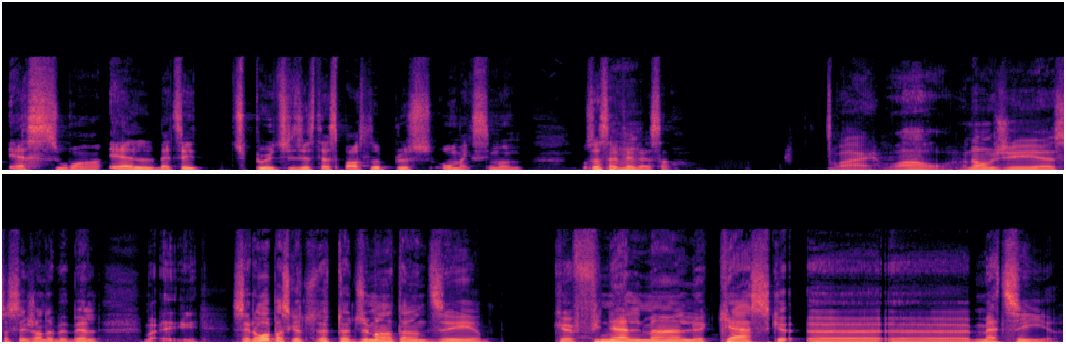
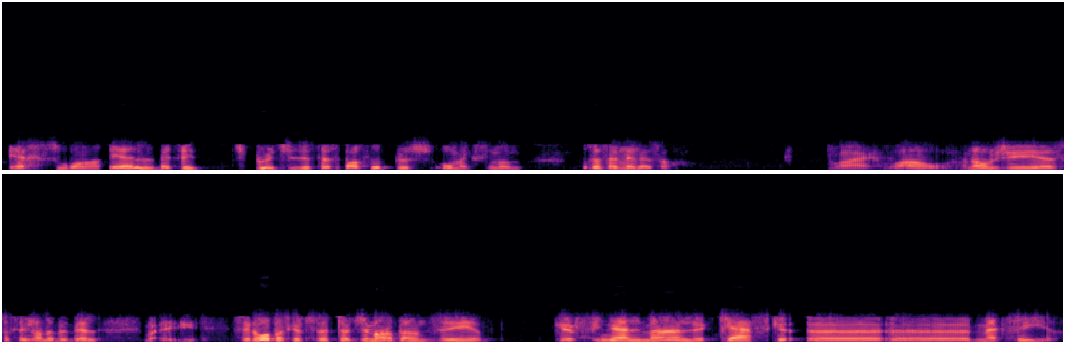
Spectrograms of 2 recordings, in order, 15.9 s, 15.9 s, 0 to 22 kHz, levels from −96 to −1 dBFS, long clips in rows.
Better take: first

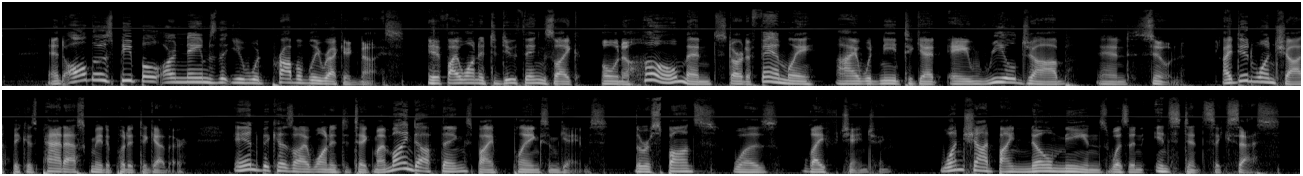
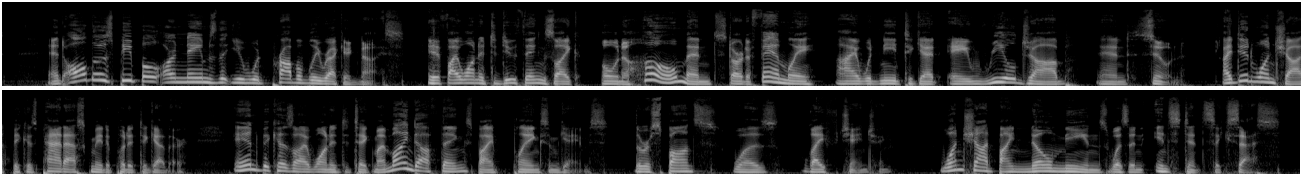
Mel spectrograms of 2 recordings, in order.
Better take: second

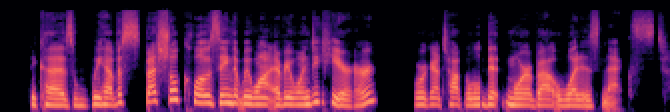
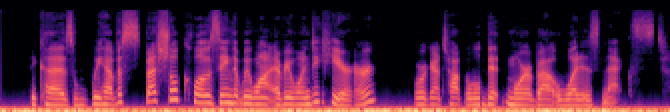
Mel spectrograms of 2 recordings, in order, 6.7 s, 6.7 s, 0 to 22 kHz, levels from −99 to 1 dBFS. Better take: first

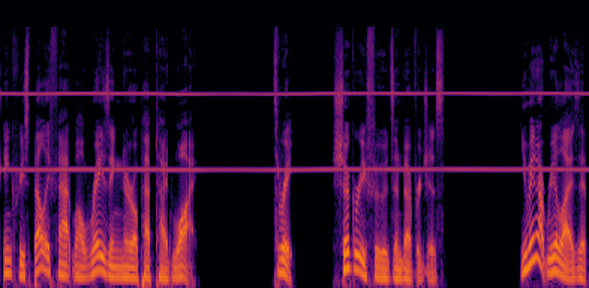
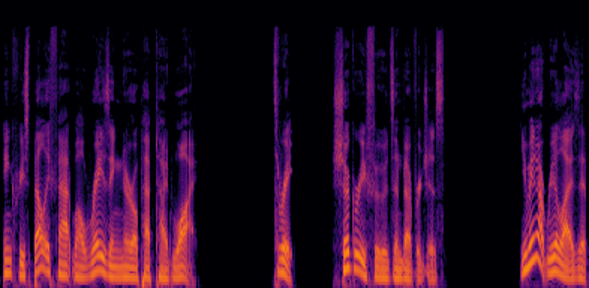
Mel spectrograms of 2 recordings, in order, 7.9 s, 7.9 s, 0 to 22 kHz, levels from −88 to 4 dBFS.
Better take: second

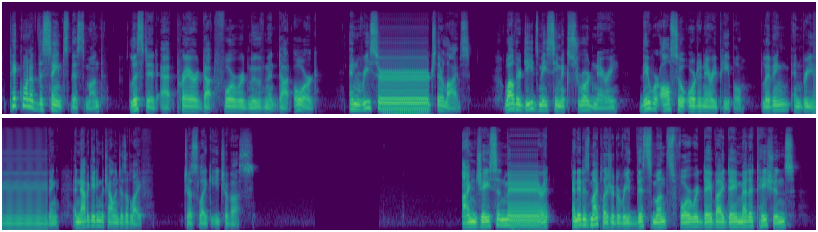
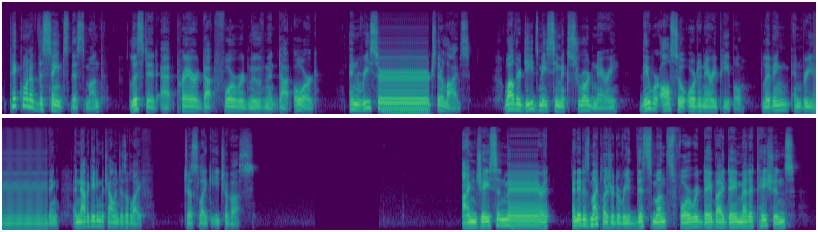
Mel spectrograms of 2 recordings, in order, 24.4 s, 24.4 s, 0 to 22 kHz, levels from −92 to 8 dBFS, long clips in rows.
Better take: neither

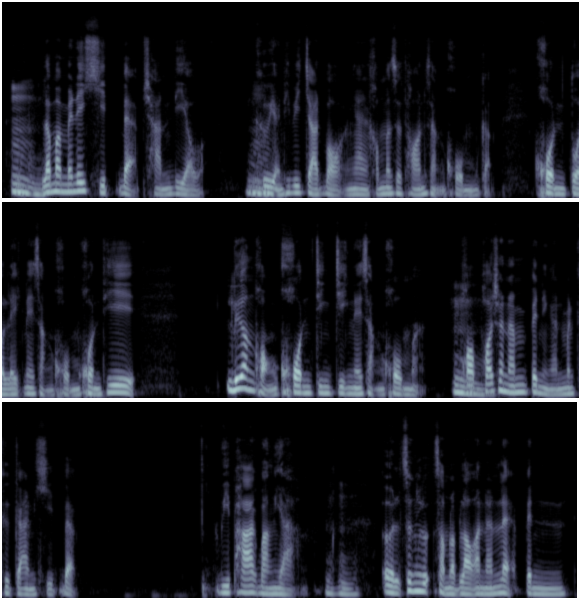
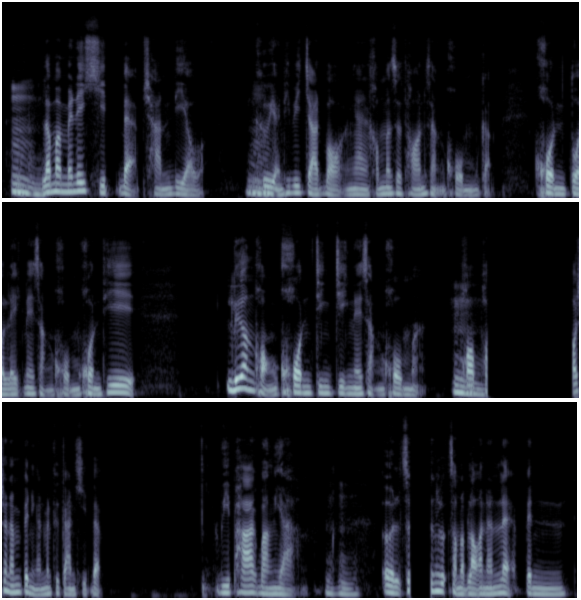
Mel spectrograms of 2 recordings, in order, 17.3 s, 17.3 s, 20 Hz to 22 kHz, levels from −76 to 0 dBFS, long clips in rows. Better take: first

